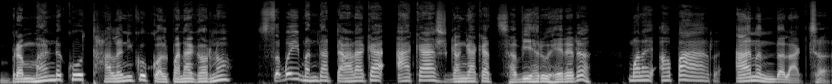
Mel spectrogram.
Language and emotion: Nepali, happy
